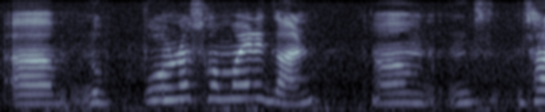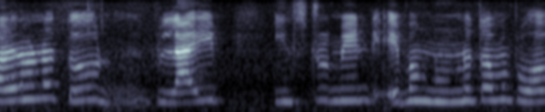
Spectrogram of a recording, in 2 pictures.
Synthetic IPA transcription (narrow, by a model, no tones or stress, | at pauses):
puɾnoʃɔmɔeɾɡan | ʃad̪ʱaɾonot̪olajb | insʈɾumeɳʈeboŋnunːot̪ɔmopɾobʱa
